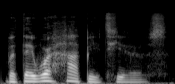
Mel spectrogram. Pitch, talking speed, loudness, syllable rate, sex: 120 Hz, 170 wpm, -19 LUFS, 4.4 syllables/s, male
